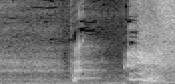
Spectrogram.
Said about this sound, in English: Ooh, I have to sneeze. Hang on.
